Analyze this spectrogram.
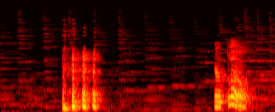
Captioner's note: Musky chuckles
